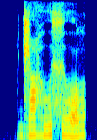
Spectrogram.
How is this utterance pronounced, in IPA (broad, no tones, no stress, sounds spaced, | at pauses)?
d͡ʒ ɑ ɦ u xʲ o lˠ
